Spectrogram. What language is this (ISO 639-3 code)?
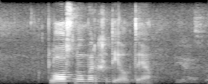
afr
